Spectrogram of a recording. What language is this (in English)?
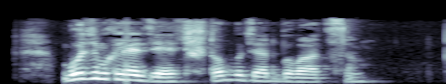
Belarusian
